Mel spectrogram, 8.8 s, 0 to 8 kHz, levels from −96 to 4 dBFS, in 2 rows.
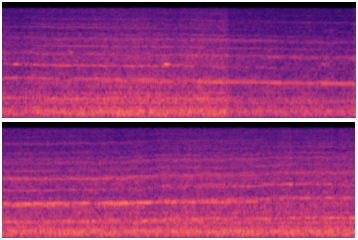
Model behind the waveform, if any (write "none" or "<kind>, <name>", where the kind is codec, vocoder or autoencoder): none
